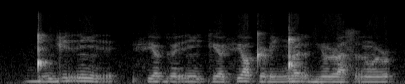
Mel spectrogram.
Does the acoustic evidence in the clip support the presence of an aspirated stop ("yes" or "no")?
no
